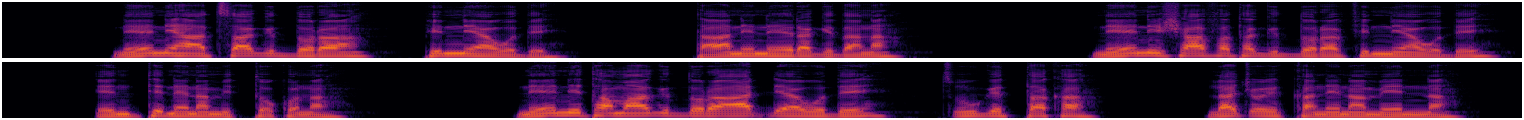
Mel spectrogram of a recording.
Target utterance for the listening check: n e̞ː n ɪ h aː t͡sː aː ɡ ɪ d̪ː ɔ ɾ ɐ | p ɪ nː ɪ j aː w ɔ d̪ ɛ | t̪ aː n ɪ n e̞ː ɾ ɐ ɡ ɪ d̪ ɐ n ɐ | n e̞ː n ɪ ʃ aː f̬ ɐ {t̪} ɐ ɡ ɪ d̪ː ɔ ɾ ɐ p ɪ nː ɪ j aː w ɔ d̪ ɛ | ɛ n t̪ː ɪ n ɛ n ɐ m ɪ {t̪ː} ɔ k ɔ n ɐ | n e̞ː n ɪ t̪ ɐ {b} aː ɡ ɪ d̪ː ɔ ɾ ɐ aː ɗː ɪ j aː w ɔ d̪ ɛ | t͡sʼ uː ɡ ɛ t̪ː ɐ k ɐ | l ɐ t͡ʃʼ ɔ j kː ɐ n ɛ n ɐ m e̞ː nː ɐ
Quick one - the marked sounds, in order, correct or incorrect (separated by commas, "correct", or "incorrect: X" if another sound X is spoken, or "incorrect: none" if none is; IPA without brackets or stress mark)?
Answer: correct, correct, incorrect: m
